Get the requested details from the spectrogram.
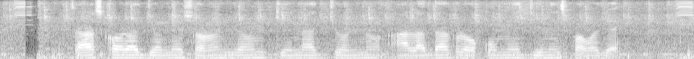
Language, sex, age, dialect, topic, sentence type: Bengali, male, 18-24, Standard Colloquial, agriculture, statement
